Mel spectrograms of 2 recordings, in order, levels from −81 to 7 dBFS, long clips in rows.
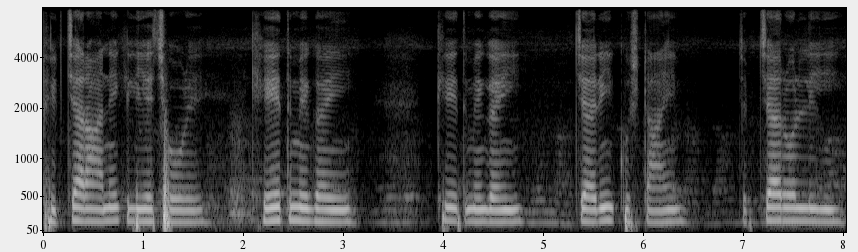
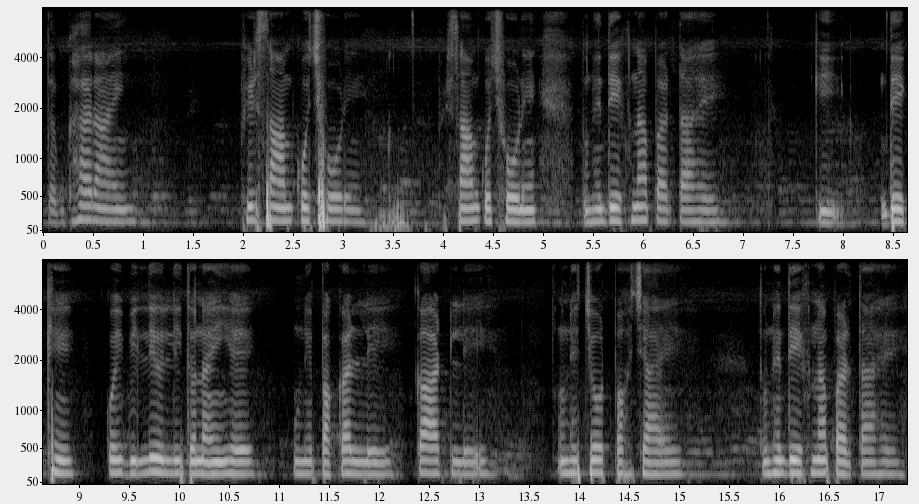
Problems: constant background noise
